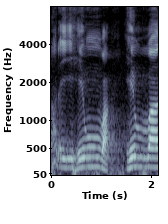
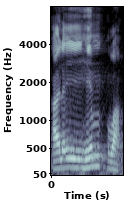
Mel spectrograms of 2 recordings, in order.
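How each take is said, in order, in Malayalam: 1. wa-ക്ക് മുമ്പ് m ശബ്ദം വിട്ടുപോകുന്നു. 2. wa-ക്ക് മുമ്പ് m ശബ്ദം വ്യക്തമായി അടയ്ക്കുന്നു. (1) "നേരെ മറിച്ച് എങ്ങനെ ഓതരുത്?" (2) "അവിടെ പ്രത്യേകം ശ്രദ്ധിക്കണം"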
